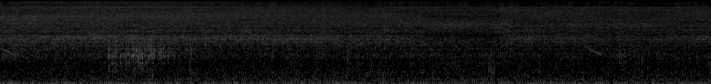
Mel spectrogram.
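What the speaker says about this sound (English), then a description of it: "So the pressure has been released." Steady broadband hiss of steam venting from an Instant Pot 9-in-1 electric pressure cooker during pressure release while cooking beef caldereta, continuous and fairly loud for the whole stretch with no talking.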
